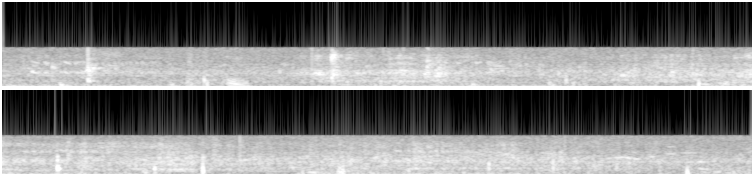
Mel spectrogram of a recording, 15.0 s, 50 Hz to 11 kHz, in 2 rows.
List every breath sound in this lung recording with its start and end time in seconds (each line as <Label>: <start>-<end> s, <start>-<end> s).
Inhalation: 1.58-2.61 s
Wheeze: 2.16-2.54 s
Stridor: 0.18-1.04 s, 4.53-5.20 s, 7.39-8.29 s, 11.44-12.08 s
